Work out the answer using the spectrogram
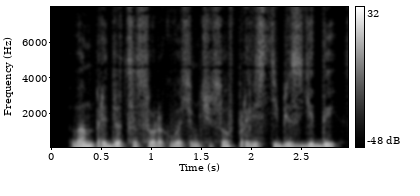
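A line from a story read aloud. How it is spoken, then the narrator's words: Plain. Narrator (Russian): сказала хозяйка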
